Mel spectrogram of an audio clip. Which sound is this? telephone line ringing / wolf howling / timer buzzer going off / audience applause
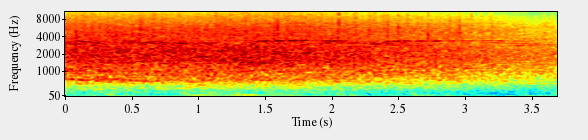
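audience applause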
